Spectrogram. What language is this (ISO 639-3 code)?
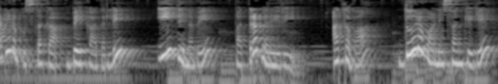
kan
